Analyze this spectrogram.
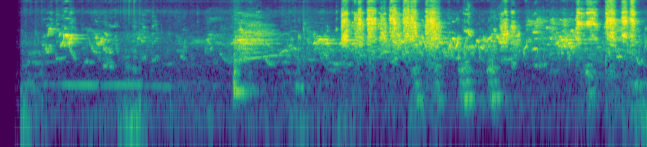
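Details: Budgerigars during morning feeding: after a quiet start with a few faint chirps, dense high warbling chatter and buzzy, scratchy chirps build from the middle onward and keep going to the end.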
